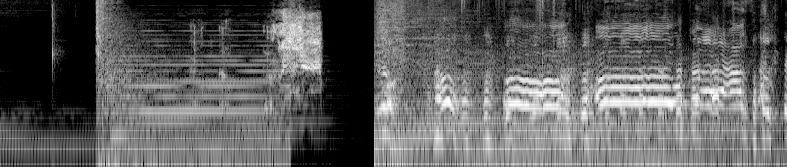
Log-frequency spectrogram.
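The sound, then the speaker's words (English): Several voices mimic pig oinks in a sung, melodic way, loud, with wavering pitched grunts; a short silent break splits two bursts of the playful vocal imitation. “Pig musicals are actually simple. It's just oink, oink, oink, oink, oink, oink.”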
